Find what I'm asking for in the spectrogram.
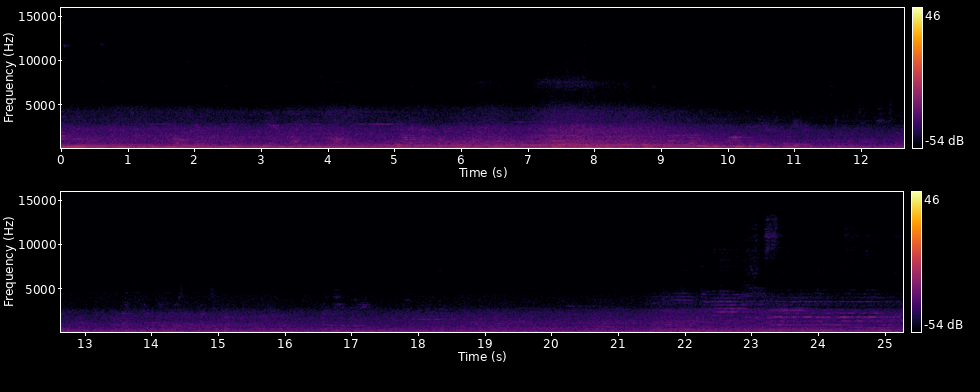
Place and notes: Gangqian Station, Taipei - MRT Station
in the Mrt Station, Traffic Sound
Binaural recordings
